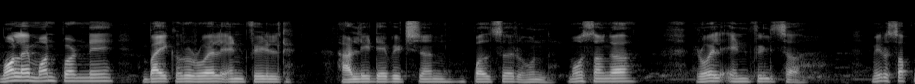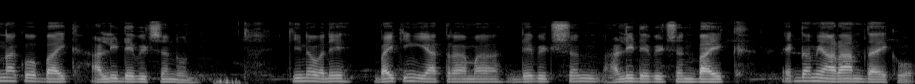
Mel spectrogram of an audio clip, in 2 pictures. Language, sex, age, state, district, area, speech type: Nepali, male, 30-45, West Bengal, Darjeeling, rural, spontaneous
